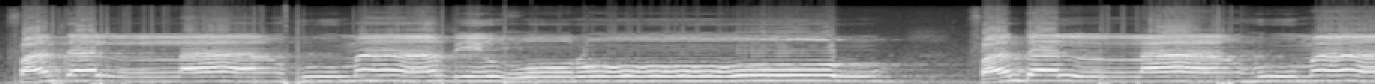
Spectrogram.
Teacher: la panjang satu Alif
